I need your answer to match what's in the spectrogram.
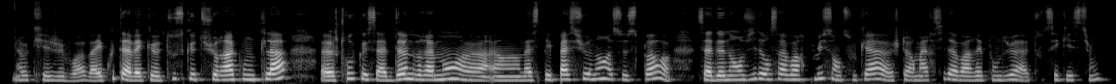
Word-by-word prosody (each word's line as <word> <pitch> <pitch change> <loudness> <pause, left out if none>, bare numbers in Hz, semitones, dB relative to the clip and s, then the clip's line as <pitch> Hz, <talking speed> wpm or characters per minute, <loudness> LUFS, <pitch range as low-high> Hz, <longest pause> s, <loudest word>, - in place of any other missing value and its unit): Ah 200 - -7
OK, 205 +1 -11
je 190 -1 -6
vois, 175 +2 -5
bah, 175 -2 0
écoute 275 +10 -10
avec, 185 0 +5
heu, 195 -2 +1
tout 225 +8 -10
ce 260 0 -6
que 250 - -3
tu 230 0 -4
racontes 225 +1 +3
là, 255 +6 +7 0.3
heu, 190 0 +6
je - - -11
trouve 265 0 -3
que 250 -5 0
ça 205 -4 +1
donne 240 +6 +4
vraiment, 225 +3 +3
heu, - - +1
un 185 -1 -1
aspect 190 +4 -2
passionnant 230 +3 +1
à 245 - -2
ce 230 -2 -7
sport, 235 +2 0 0.2
ça 205 - +3
donne 205 +1 +1
envie 215 +3 -2
d'en 245 -2 +1
savoir 225 -2 -1
plus 260 +4 -5
en 215 - -3
tout 210 +1 -13
cas, 235 -1 0
heu, - - -6
je 190 - -16
te 210 - -4
remercie 195 +6 -6
d'avoir 200 -4 0
répondu 200 +2 -6
à 180 -6 -3
toutes 210 - -25
ces 220 - -8
questions. 210 +2 -10
220 Hz, 255 wpm, -23 LUFS, 195-235 Hz, 0.3 s, là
